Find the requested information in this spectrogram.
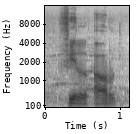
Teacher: Ini ro-nya maksudnya adalah ro tafkhim. Ketika dia berharokat sukun, sebelumnya berharokat domah atau fathah, maka si ro tersebut tafkhim, ada sedikit tebal.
